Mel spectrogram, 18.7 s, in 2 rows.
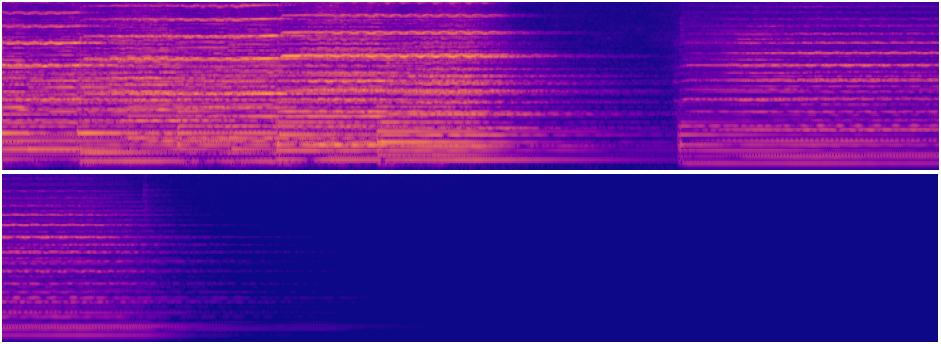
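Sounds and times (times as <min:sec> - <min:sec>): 
dramatic intimate music: 0:00.0 - 0:11.4.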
